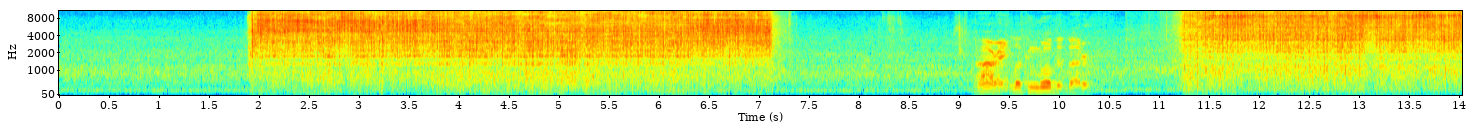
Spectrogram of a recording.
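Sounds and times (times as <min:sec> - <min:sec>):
welding arc hissing: 0:01.9 - 0:07.4, 0:10.9 - 0:14.0.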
